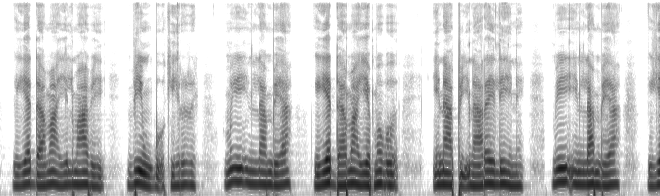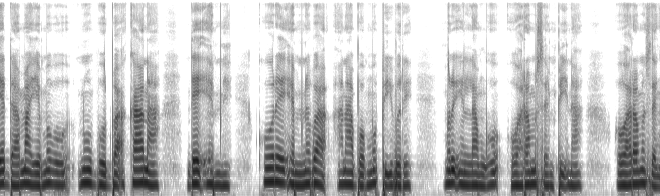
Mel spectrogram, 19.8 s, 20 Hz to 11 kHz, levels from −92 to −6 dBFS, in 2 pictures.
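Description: Nothing in the speech signal points to a technical fault at any point in the recording.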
